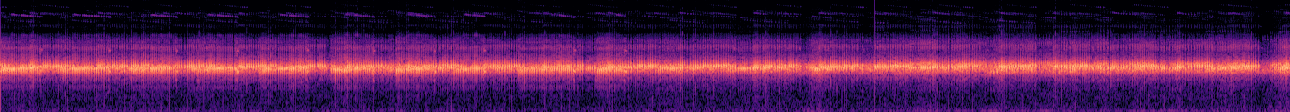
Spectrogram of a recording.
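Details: A natterjack toad calls (roepende rugstreeppad) with a loud, dry rattling trill, fast buzzy pulses merging into one sustained churr at even pitch and strength, with little else audible behind it.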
